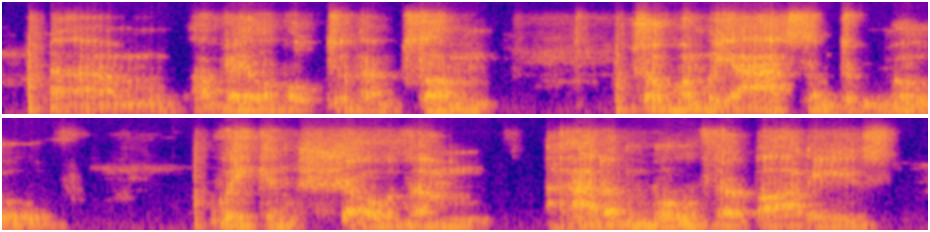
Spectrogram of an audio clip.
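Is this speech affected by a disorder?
Yes: laryngectomy.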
